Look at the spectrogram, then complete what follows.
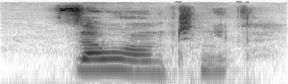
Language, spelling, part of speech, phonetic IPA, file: Polish, załącznik, noun, [zaˈwɔ̃n͇t͡ʃʲɲik], Pl-załącznik.ogg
